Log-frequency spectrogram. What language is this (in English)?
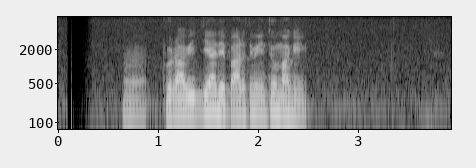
Sinhala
